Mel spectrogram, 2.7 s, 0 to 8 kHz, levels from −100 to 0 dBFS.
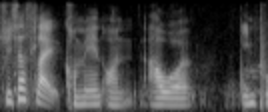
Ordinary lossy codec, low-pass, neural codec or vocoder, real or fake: Opus, 32 kbps; 7.2 kHz; none; real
